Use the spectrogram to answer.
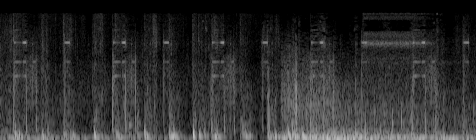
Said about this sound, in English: Shots to our right in front of us.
